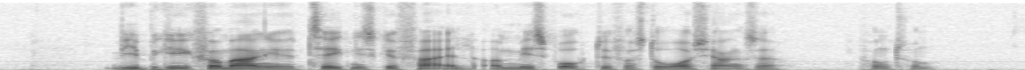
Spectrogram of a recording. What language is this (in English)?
Danish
